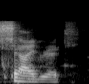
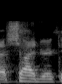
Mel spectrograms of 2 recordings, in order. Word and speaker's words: Sheiderich: just yeah, Shidrick. It's pretty much just how it looks. Um, it's pronounced just how you would expect it to be if you if you look at it.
